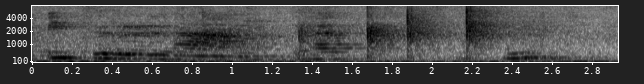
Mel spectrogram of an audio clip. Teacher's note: ez a hosszú változata a rövid rünek · Term: hosszú r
